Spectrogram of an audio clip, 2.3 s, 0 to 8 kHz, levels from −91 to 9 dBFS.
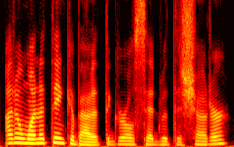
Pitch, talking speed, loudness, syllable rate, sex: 190 Hz, 335 wpm, -19 LUFS, 6.7 syllables/s, female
